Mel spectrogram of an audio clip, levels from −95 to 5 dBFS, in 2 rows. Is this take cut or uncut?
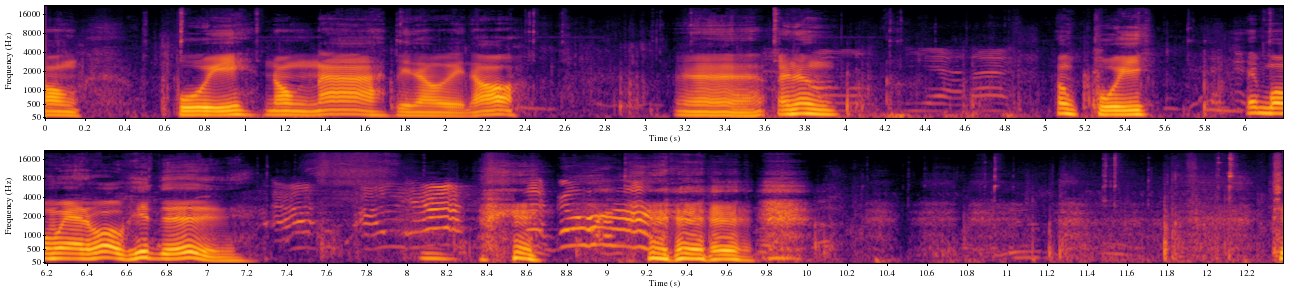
uncut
